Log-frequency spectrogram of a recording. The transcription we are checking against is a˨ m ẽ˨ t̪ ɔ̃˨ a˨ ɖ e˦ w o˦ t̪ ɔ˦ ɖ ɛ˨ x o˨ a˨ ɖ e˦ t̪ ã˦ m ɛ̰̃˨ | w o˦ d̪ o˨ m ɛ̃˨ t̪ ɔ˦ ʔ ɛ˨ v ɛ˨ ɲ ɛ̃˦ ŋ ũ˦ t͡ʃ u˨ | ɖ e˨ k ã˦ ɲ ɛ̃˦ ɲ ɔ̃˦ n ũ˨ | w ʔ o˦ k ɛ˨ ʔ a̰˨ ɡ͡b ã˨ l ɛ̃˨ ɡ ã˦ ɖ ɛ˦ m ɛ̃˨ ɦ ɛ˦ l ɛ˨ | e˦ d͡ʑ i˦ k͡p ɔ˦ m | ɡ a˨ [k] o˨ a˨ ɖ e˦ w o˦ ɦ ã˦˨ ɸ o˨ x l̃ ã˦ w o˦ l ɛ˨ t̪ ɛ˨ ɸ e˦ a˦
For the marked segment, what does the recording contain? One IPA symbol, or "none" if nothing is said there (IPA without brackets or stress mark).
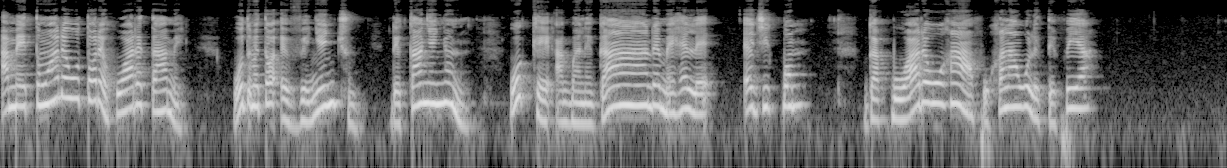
k͡p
